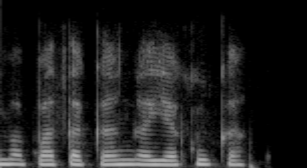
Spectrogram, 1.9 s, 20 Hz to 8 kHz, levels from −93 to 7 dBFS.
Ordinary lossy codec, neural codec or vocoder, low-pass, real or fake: Opus, 24 kbps; codec, 16 kHz, 4.8 kbps, FACodec; 7.2 kHz; fake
